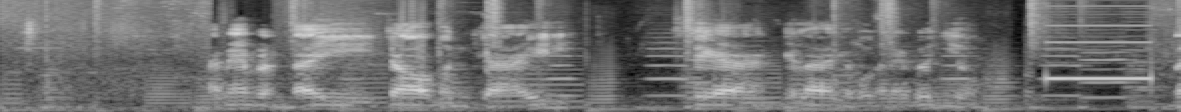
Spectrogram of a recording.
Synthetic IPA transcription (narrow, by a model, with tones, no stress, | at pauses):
ʔa̰˧nʔɛ˧mza˨˩t̪a˧jt͡ɕɔ˧mɨ˨˩ŋkaː˨˦j | sɛ˧kaː˨˧˦jlaː˧jkaː˧˩˨ʔa˧nʔɛ˧zə˦˥t̚ɲi˨˩əw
